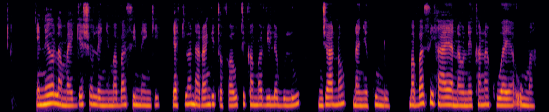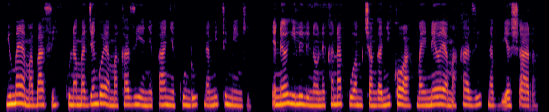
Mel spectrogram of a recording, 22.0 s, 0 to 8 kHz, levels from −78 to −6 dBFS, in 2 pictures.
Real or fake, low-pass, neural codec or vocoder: fake; 7.2 kHz; codec, 16 kHz, 16 kbps, FreqCodec, larger model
